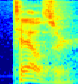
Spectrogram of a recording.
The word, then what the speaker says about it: Tailser: Because it's really close to Taylor. You just add a S in there and it's Tailser.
